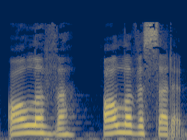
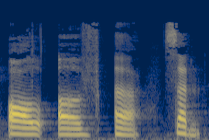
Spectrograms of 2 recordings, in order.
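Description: First: The words are linked together into one flow. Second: Each word is said separately, without linking. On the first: The speaker calls it right. "it's a great opportunity to link them together" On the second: The speaker calls it wrong. "I don't say all of a sudden"

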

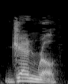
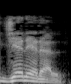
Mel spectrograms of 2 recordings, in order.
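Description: First: The word is said with only two syllables. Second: The word is said with three full syllables. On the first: The speaker calls it right. "Two-syllable word" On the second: The speaker calls it wrong. "We don't say general"

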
